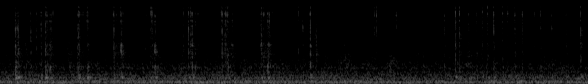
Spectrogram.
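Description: A small blue hollow plastic slime tub with a lid is held and turned in the hands while long fingernails tap and scratch its sides and lid. Quick, bright clicking taps and scratchy rasps come in a dense, steady stream over a constant low rumble.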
